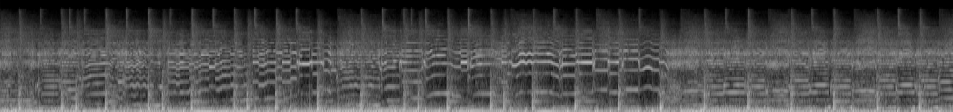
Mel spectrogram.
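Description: A heavy rock band plays an instrumental passage: a Les Paul-style electric guitar plays a lead line full of bent notes over bass and a drum kit with cymbals. About thirteen seconds in, the lead slides down and gives way to thick chords.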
